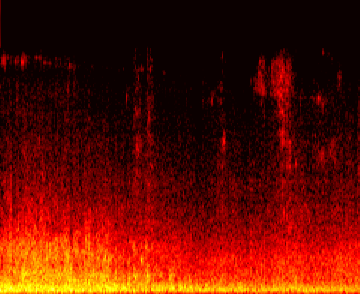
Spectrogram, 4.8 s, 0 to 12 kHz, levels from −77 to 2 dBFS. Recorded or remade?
recorded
